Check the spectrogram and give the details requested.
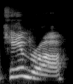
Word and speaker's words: Canberra: Coolidge in live from Canberra do I say it right yeah you said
